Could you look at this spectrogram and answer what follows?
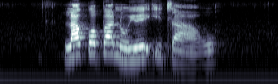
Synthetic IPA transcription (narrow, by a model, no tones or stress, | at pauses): lakʼɔpʼanɔjeʔɪt͡ɬʼaːɣʊ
